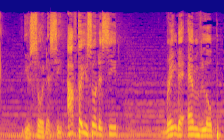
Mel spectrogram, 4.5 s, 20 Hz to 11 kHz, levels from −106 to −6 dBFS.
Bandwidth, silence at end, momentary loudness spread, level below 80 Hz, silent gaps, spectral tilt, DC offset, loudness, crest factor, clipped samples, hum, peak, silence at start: 8.4 kHz; 0 s; 21 LU; -52 dBFS; none; -3.5 dB/octave; 0.6%; -19 LUFS; 18 dB; under 0.1%; none; -2 dBFS; 0 s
